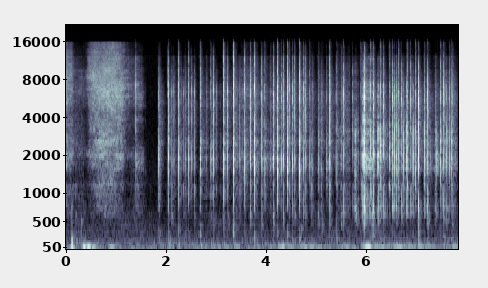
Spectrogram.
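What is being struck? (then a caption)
Dried bottle gourd shell. Long nails scratch along the textured shell of a large, hollow dried bottle gourd lying on a mat, making a soft hiss for about a second and a half. Then comes a fast, uneven run of dry, bright clicking taps that dies away almost instantly, with a brief denser scratchy patch near the sixth second.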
